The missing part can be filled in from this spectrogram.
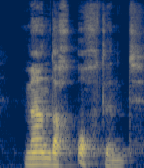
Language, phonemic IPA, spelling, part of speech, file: Dutch, /mandɑxˈɔxtənt/, maandagochtend, noun / adverb, Nl-maandagochtend.ogg
- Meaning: Monday morning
